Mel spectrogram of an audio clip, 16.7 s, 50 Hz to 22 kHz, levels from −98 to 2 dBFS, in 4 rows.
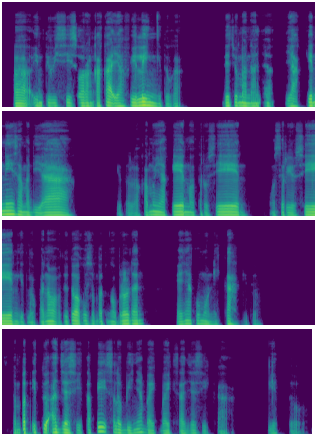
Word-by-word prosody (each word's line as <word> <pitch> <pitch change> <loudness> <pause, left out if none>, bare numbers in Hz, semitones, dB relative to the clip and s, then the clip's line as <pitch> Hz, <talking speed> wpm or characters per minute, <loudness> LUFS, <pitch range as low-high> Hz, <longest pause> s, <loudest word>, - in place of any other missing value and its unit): eee, 100 -1 +3
intuisi 110 0 -4
seorang 110 0 -1
Kakak 105 +2 +3
ya 105 0 +2
feeling 115 +2 +7
gitu 90 0 -13
Kak, 95 - -10 0.6
dia 115 - +2
cuman 110 -1 +2 0.2
nanya, 105 -1 -8 0.2
"Yakin 100 +4 0
nih 130 0 +7
sama 100 -3 0
dia?" 100 0 +1 0.6
gitu 90 +1 -19
loh, 90 +1 -15
"Kamu 110 +2 -1
yakin 110 +3 +3
mau 95 - -4
terusin, 105 +2 +1 0.3
mau - - -20
seriusin?" 100 +3 +2
gitu 85 -1 -11
loh, 80 - -14
karena 90 +3 -2
waktu 95 +1 -12
itu 115 - 0
aku 110 +1 0
sempet 100 -2 -9
ngobrol 105 +5 +1
dan 110 0 0 0.5
kayaknya 100 +5 -2
aku 115 - -7
mau 105 -2 -2
nikah 95 +1 -6
gitu. 95 -1 -22 0.9
Sempat - - 0
itu - - +2
aja 120 -2 +2
sih, 95 +1 -10
tapi 160 +9 +1
selebihnya 115 +2 -3
baik-baik 90 -2 -6
saja 90 +2 -8
sih 90 -3 -17
Kak - - -15 0.5
gitu. 90 +1 -16
100 Hz, 175 wpm, -26 LUFS, 95-110 Hz, 0.9 s, feeling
